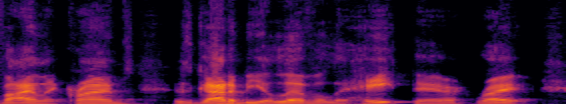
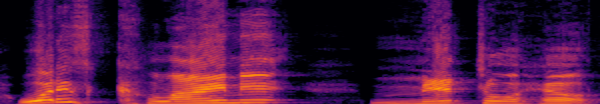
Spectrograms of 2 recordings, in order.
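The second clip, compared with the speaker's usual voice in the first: incredulous; 6 semitones higher, 5 dB louder, slower than usual. Real, not acted. Outraged repeat after laugh.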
